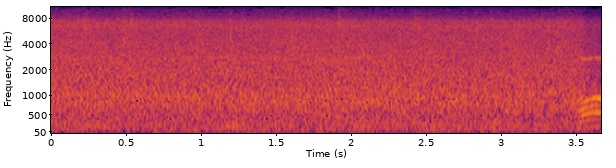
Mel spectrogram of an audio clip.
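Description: Steady rain falling in a TV show scene, an even, unbroken hiss that holds the same level throughout, with no voices over it.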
